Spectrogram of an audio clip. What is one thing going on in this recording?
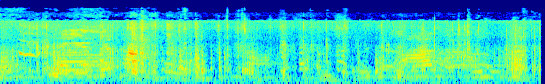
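Children chatter and call out excitedly nearby.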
